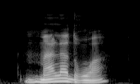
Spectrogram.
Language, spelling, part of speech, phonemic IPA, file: French, maladroit, adjective, /ma.la.dʁwa/, Fr-maladroit.ogg
- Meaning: awkward; clumsy; maladroit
